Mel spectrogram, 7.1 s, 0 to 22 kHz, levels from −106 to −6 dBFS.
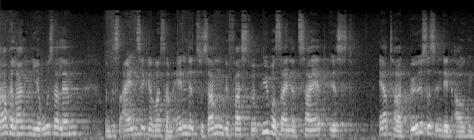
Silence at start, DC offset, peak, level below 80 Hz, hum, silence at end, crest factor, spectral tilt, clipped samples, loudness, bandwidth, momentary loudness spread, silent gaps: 0 s; under 0.1%; -14 dBFS; -58 dBFS; none; 0 s; 16 dB; -6 dB/octave; under 0.1%; -31 LUFS; 15 kHz; 10 LU; none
